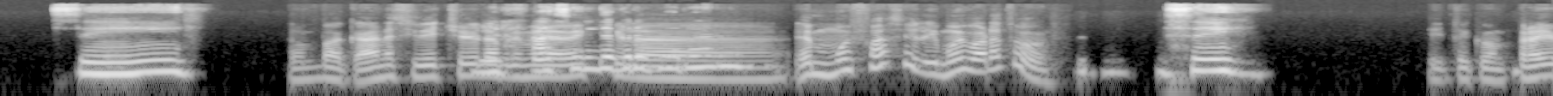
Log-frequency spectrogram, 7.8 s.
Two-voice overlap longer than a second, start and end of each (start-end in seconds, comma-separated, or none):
2.3-3.6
